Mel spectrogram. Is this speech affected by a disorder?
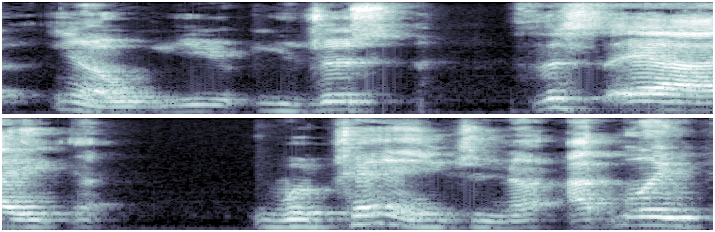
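Yes: cerebral palsy.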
